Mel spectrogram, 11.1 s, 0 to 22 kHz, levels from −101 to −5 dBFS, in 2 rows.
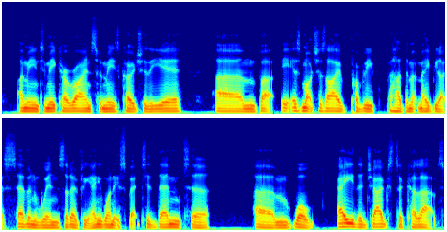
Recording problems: muffled; very; fading above 1 kHz

